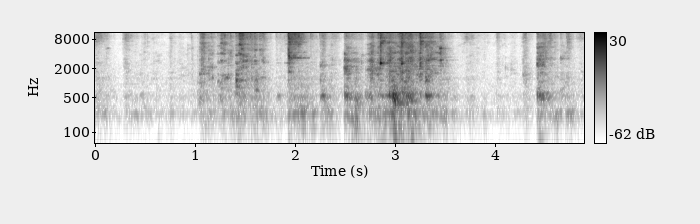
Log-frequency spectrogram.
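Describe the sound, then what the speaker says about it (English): A whisk beats a wet meatball mixture in a bowl like pancake batter, giving bursts of quick metallic clatter and scraping that start and stop, close and fairly loud, with no talking. "we're going to grab a whisk, and we're going to whisk this just like you're making like a batter."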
